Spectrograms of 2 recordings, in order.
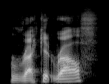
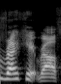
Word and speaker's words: Wreck-It Ralph: going on with them there's wet Ralph that is awful I can't see is awful yeah you're try not to judge it's just like come on yeah a w a Wreck-It Ralph also drives me insane wreck Ralph I want to play a wet Ralph it's like what are you doing or a your welcome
